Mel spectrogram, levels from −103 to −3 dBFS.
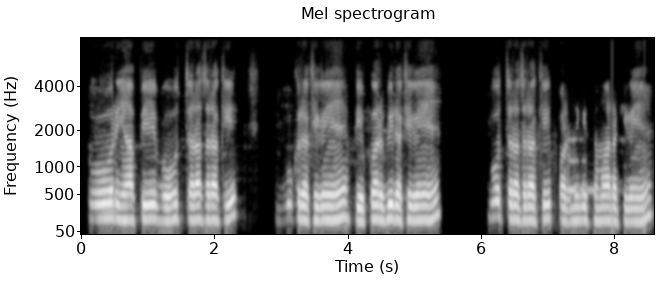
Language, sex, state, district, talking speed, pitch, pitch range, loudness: Hindi, male, Chhattisgarh, Raigarh, 165 wpm, 165 Hz, 160-180 Hz, -17 LUFS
